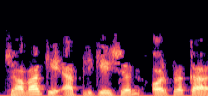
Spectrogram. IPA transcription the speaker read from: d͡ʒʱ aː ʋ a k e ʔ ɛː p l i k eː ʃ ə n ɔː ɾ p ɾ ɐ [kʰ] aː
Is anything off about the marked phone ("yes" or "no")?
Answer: yes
